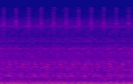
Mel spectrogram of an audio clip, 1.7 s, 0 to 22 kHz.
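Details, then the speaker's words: Peugeot 207 1.4 HDi diesel with EGR valve faults P0489/P1162, idling: steady chuffing/puffing about six times a second over diesel clatter; suspected leaking injector seal, owner reports diesel smell in cabin. "there's a chuffing noise or a a puffing nose or pepper so we think one of the injector seals is away"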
